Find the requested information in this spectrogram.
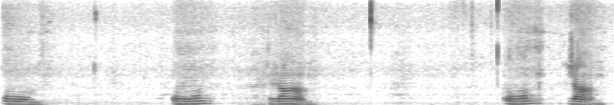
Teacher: ओम को हम ओ नहीं बोलेंगे तीन मात्रा तीन मात्रा का समय लेंगे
